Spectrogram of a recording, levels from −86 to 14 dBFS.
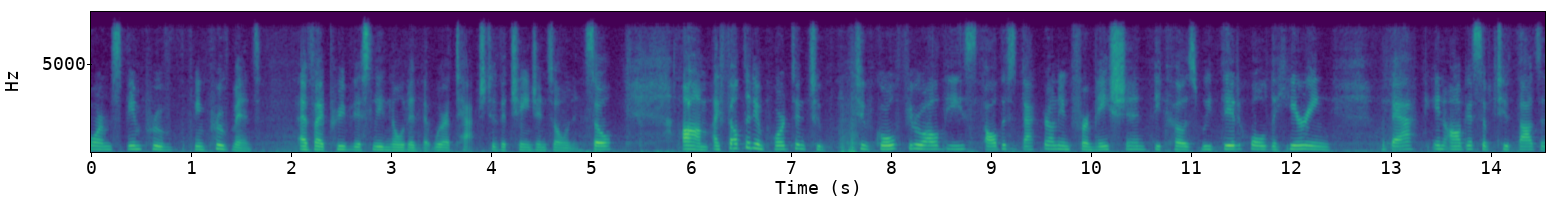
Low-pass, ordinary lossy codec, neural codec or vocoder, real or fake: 7.2 kHz; Opus, 64 kbps; codec, 16 kHz in and 24 kHz out, 0.6 kbps, FocalCodec, streaming, 4096 codes; fake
